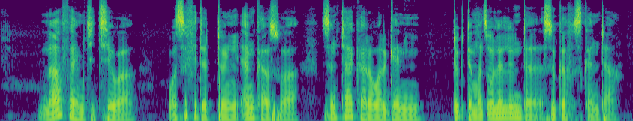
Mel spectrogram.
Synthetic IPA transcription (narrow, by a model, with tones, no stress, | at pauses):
na˦ɸa˨hɪ˨mt͡ʃi˦t͡ʃeː˦˨waː˨ | wʔɐ˦su˦ɸɪ˦dɐ˨tːʊ˦ŋj̰ɐ̰˦ŋkaː˨sʊ˦waː˦ | sʊ˦ntaː˦kɐ˨ɽɐ˦wɐ˦rɡɐ˦niː˦ | d̥ʊ˦kda˨mɐ˦sʼɐ˦lo˦lɪ˦nda̰˨sʊ˦ka˨ɸɪ̥˨skɐ˦ntaː˦ʔ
